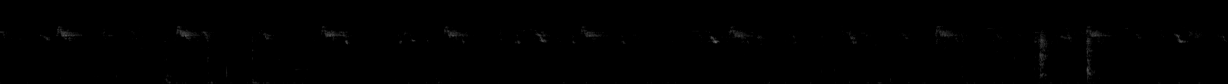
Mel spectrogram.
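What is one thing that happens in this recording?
A woman pats dough between her palms.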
